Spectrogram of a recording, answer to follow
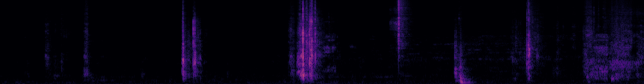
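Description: Packaging being opened by hand: a handful of short, separate rustles, scrapes and clicks, with quiet gaps between them.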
